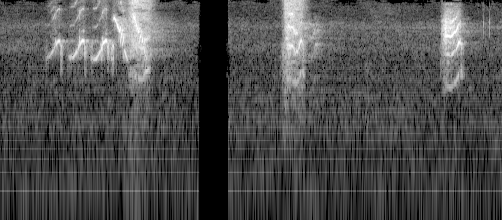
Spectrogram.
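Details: Double-collared seedeater (coleiro tui-tui), female calls used to warm up and stimulate a male, with male singing: a quick run of high chirped notes, then sharp loud bursts spaced about a second and a half apart.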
